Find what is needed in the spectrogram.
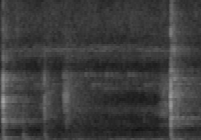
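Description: Faint handling sounds of contact cement being spread along the edge of a white furniture panel, with light ticks and one sharp click near the end.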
